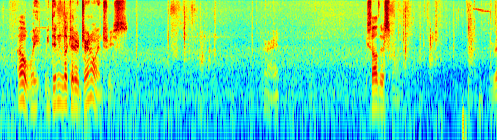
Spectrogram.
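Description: Notebook pages rustle as they turn.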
